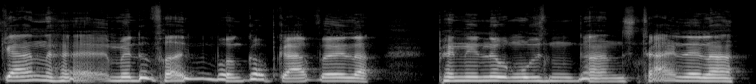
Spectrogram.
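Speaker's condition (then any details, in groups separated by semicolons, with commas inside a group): Cerebral palsy; wheelchair user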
